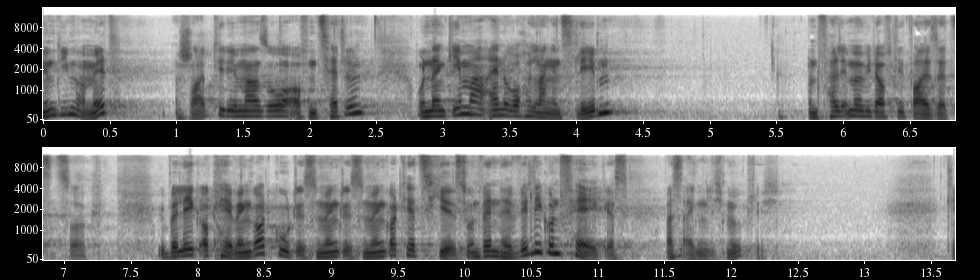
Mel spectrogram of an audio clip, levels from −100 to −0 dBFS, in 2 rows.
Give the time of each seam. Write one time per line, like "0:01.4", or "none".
0:09.1
0:11.6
